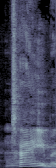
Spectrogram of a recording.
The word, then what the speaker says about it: Thame: Tame is a place name I always find amusing. – That's right. It's spelt Thame, right? – It's spelt Thame, but it's...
